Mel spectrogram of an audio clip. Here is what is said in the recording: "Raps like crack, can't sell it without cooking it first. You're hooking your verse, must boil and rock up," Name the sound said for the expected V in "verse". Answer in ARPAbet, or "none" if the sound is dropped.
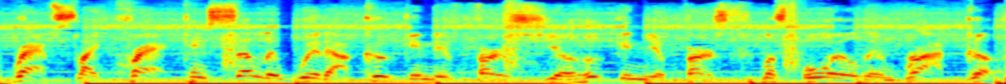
F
